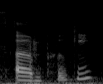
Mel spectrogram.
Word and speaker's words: Pookie: how do you pronounce that? It was made so long ago, but it's Pookie.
